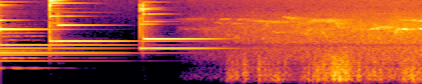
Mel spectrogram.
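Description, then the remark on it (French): Two bright chime strikes ring out, then a deep rolling rumble of thunder builds and grows louder, swelling into a heavy stormy roar by the end as a storm breaks out and rain begins. No one speaks. “Tout à coup, un orage éclata et il commença à pleuvoir.”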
